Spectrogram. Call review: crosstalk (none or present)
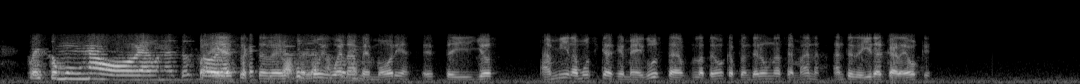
present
